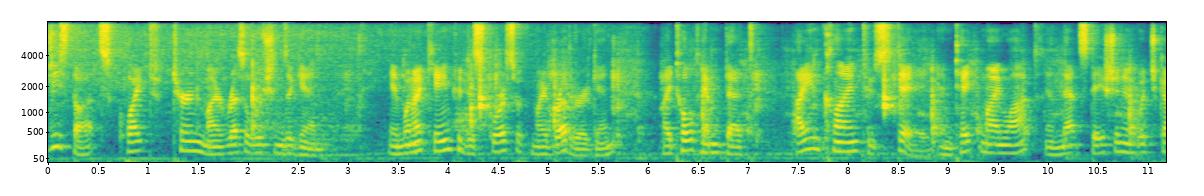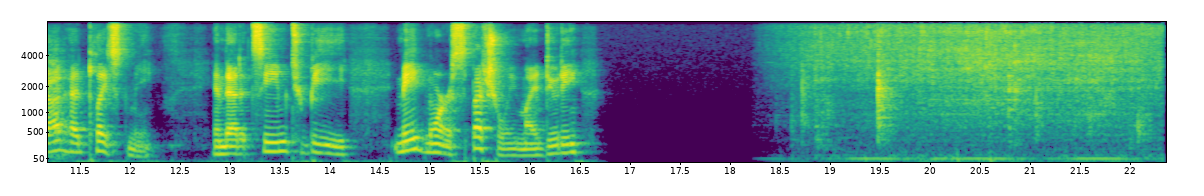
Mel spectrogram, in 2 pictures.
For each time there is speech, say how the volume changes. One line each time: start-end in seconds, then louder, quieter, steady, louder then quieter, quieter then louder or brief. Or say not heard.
0.0-16.6 steady.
